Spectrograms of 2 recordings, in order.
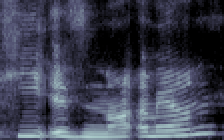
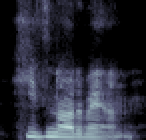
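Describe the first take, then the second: First: He is is said as two full words. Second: He is is squeezed into one syllable. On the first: "the same here" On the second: "the same here"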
